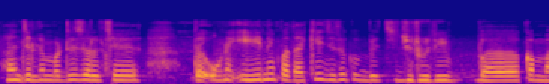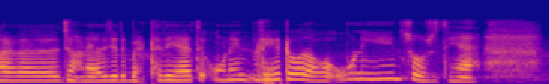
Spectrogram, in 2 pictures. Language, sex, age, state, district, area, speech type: Dogri, female, 18-30, Jammu and Kashmir, Samba, rural, spontaneous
